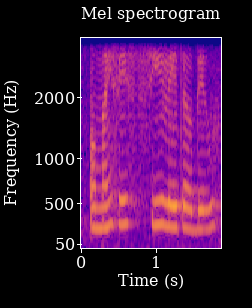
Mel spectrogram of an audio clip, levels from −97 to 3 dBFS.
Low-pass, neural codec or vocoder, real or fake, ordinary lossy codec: 3.6 kHz; codec, 16 kHz in and 24 kHz out, 1 kbps, XY-Tokenizer; fake; none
